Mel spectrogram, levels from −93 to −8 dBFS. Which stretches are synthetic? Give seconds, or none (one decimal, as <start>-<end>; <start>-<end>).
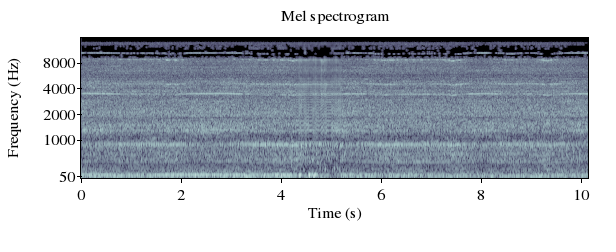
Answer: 4.3-5.2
